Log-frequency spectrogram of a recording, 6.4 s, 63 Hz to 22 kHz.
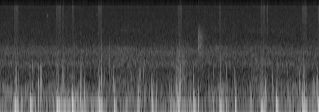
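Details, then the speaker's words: Person during a prune juice challenge who says their heart feels like it is beating very fast: steady low heart thumps at about 70 beats a minute, a regular rhythm, not racing. "感觉我的心跳在不动的在跳，心跳跳得好快呀！"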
